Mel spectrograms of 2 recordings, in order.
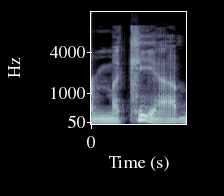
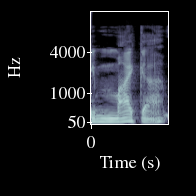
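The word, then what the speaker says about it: Maika: We have been pronouncing her name wrong. I've been switching the K and the I and calling her Makia, but her name is really Micah Monroe.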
